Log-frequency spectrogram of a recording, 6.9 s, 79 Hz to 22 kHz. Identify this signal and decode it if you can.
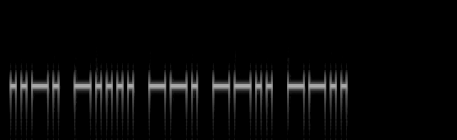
Morse code, heard as a keyed tone, about 15 wpm, 700 Hz. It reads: F6GZZ
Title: DXCC-100 Call Signs - 5 Characters - Repeated 3x - 15wpm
